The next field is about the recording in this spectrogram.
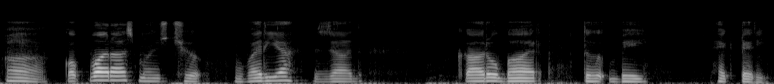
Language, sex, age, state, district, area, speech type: Kashmiri, male, 18-30, Jammu and Kashmir, Kupwara, rural, spontaneous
